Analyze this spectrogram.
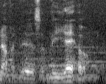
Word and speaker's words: Vallejo: I do like the glazing medium from Vallejo.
